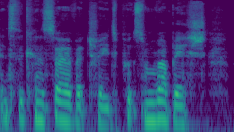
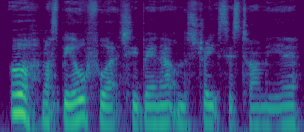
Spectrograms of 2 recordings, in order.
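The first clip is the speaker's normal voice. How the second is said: ordinary talk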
